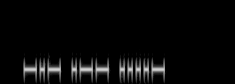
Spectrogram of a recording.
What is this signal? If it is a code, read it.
Morse code, heard as a keyed tone, about 30 wpm, 700 Hz. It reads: KW4
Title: USA Call Sign Prefixes - Repeated 2x - 30wpm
